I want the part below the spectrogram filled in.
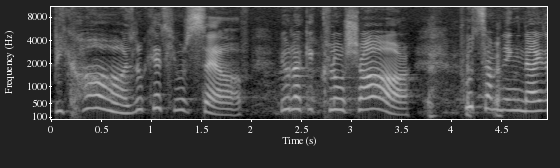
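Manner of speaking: a mock scold from the daughter. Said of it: "And she said that".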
